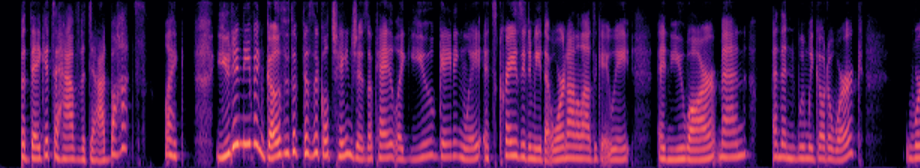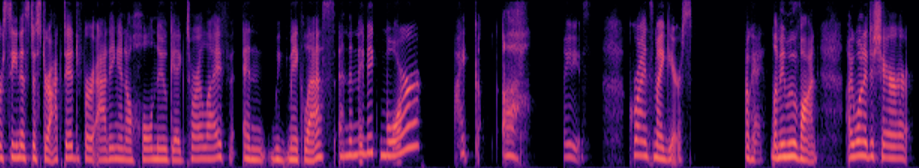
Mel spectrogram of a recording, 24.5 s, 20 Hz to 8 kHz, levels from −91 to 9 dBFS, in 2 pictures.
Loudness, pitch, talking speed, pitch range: -25 LUFS, 210 Hz, 200 wpm, 190-240 Hz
